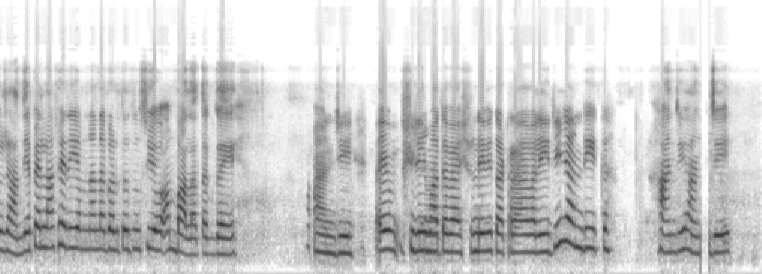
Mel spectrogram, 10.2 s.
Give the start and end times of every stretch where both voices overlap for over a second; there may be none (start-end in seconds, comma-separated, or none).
none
